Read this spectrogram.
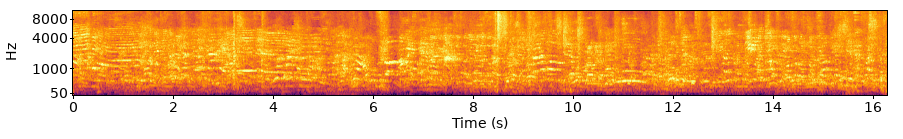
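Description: A crowd of spectators shouts and cheers indoors.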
